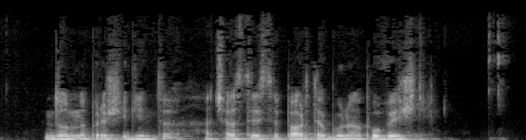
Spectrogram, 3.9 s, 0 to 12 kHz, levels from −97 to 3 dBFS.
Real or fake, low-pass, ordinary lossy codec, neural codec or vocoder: fake; 10.8 kHz; MP3, 48 kbps; codec, 24 kHz, 0.9 kbps, WavTokenizer, medium speech release version 1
